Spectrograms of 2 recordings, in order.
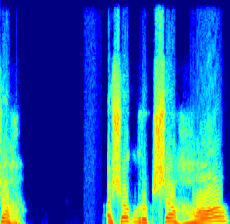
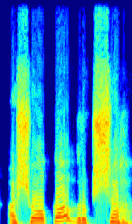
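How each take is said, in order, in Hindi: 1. वाक्यांश का अंत पूरे 'ha' अक्षर से होता है। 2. वाक्यांश का अंत हल्के साँस वाले 'h' से होता है। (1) "नहीं कहना है" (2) "पर क्या कहना है"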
